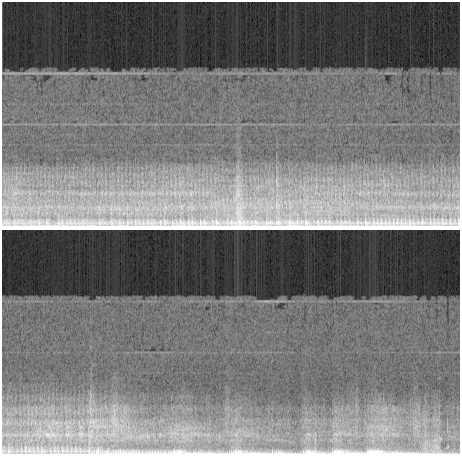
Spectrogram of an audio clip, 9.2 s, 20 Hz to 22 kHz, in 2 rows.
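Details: NSR80 two-stroke after head gasket replacement, main jet 145→140 (slightly rich, kept for safety): crisp ring-ding idle then clean revs up and down, no knocking or rattles; healthy, though mechanical seal still leaks coolant from weep hole.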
